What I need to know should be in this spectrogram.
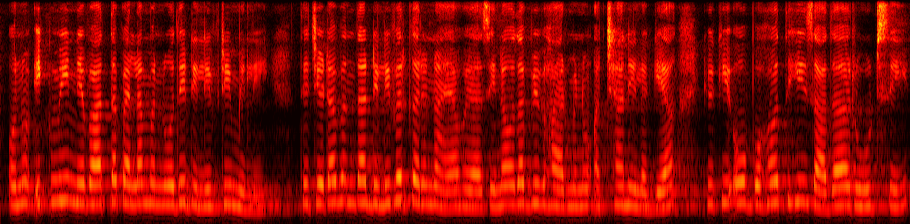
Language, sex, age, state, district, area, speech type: Punjabi, female, 30-45, Punjab, Shaheed Bhagat Singh Nagar, urban, spontaneous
